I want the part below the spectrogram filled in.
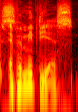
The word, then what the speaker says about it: Epimetheus: Zeus sent her Epimetheus? I don't know. How do you say that? – Epimetheus. – That sounds better.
